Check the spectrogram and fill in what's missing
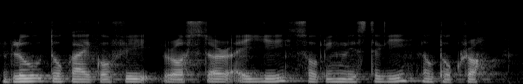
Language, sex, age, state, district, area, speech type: Manipuri, male, 18-30, Manipur, Kakching, rural, read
